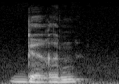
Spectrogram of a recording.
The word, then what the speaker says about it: gern: Eh bien en saintonge, on va intercaler une voyelle entre la consonne et le R, et on va comme ça renverser un petit peu la prononciation. Prenons l'exemple de prune en français qui va devenir pern en saintongé. Graine en français qui va devenir gern en saintongé.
